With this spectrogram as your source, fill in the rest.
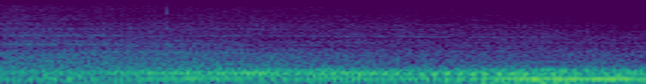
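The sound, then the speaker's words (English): A car engine revs loudly and steadily as the vehicle passes by, its deep rumble rising slightly over two seconds with no talking. “That's a nice car.”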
